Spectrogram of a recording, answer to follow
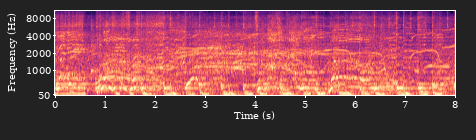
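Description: Live K-pop dance track over a concert sound system, with a steady bass beat. A crowd of fans cheers and screams over it.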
